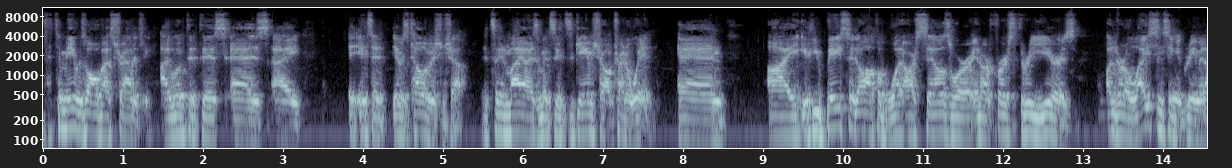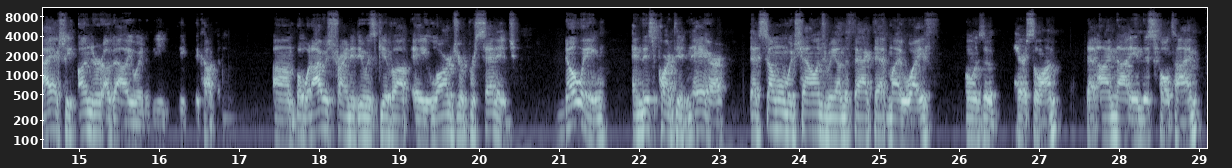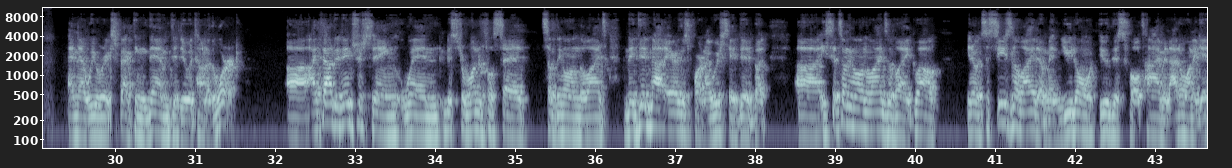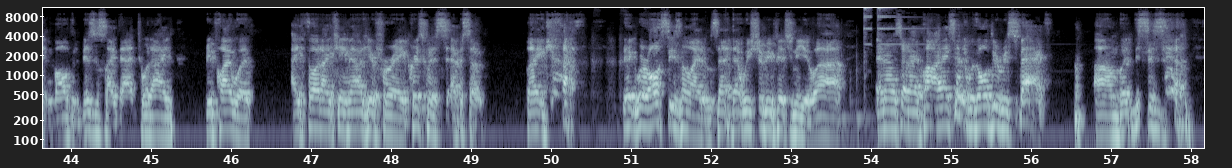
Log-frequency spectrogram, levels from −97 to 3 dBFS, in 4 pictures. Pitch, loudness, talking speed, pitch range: 125 Hz, -24 LUFS, 225 wpm, 115-135 Hz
